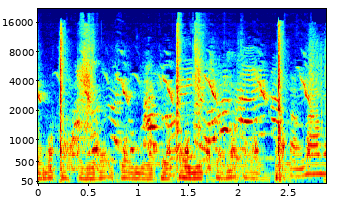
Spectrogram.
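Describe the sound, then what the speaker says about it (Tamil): Chickens cluck close by in a busy, overlapping chatter, with a few sharper calls standing out. "கோழிகள் குஞ்சுகள் அப்போ காணும்."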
